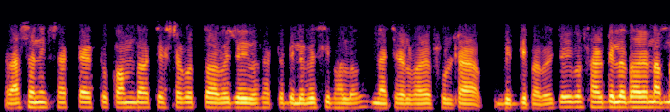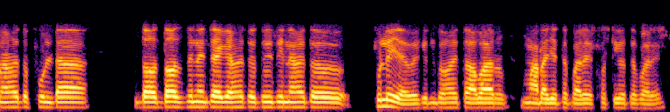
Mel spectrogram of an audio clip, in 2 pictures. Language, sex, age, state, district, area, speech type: Bengali, male, 18-30, West Bengal, Murshidabad, urban, conversation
